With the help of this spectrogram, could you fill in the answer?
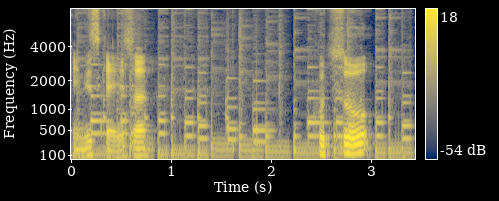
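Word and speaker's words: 靴: Kutsu, I think it's accented on the last syllable.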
